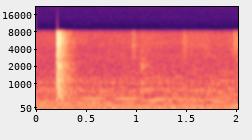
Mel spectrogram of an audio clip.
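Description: A single sharp knock just after the start, then a much fainter tick about a second later, over a steady low hum.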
